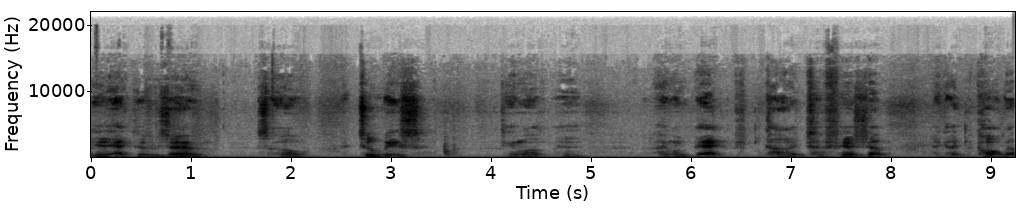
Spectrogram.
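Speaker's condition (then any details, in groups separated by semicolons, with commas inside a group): Parkinson's disease, mild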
